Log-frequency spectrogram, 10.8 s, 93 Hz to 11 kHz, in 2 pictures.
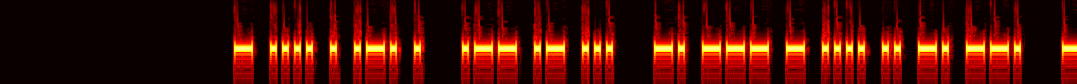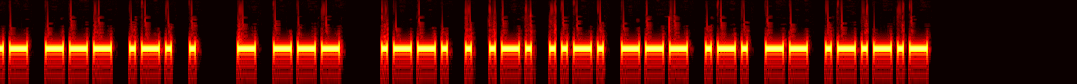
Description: Morse code, heard as a keyed tone, about 40 wpm, 700 Hz. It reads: THERE WAS NOTHING MORE TO PERFORM.
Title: Sentences from Top 1000 Words - Review Part 5 - 40wpm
